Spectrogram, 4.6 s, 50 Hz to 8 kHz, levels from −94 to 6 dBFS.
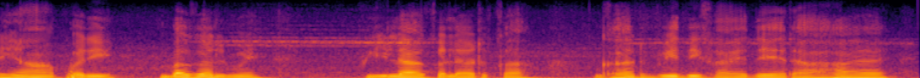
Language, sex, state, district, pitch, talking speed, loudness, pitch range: Hindi, male, Jharkhand, Ranchi, 120 Hz, 185 wpm, -16 LUFS, 110-145 Hz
